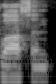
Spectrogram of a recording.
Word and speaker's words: Lawson: that's a Eric Lars Eric Lawson not Larson Lawson okay and this is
